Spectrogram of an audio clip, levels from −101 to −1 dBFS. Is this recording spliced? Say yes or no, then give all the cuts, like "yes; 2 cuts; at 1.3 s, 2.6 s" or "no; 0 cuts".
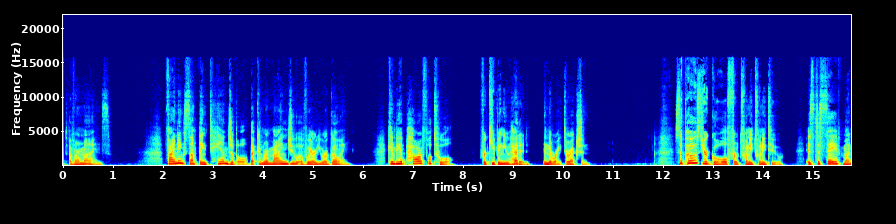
no; 0 cuts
